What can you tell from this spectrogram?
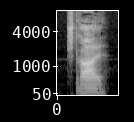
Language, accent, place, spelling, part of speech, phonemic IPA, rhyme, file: German, Germany, Berlin, Strahl, noun, /ʃtʁaːl/, -aːl, De-Strahl.ogg
- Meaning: 1. beam, ray (e.g. of light) 2. jet (e.g. of water or ink) 3. frog (part of a horse's hoof) 4. ray, half-line 5. arrow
